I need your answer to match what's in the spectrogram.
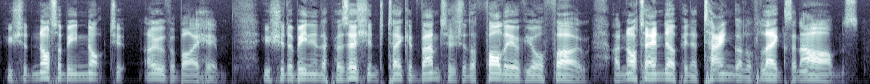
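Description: A man voicing a gruff veteran warrior in his late forties who barks stern instructions at boys. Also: brisk, hardly any pauses, fairly bright tone, no room sound, studio quality, natural voice. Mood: stern instructing. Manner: booming, stern drill instructor.

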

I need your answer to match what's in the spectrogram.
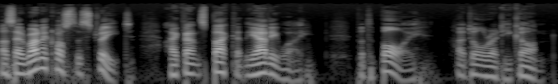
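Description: A man's voice: lowish voice, big pitch swings, normal speed, no room sound. Man narrating an audiobook, dry sound.

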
